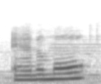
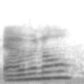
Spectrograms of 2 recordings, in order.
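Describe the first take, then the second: First: The n sound comes before the m. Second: The m sound comes before the n. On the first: The speaker calls it right. "I couldn't say animal" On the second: The speaker calls it wrong. "I said aminal"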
